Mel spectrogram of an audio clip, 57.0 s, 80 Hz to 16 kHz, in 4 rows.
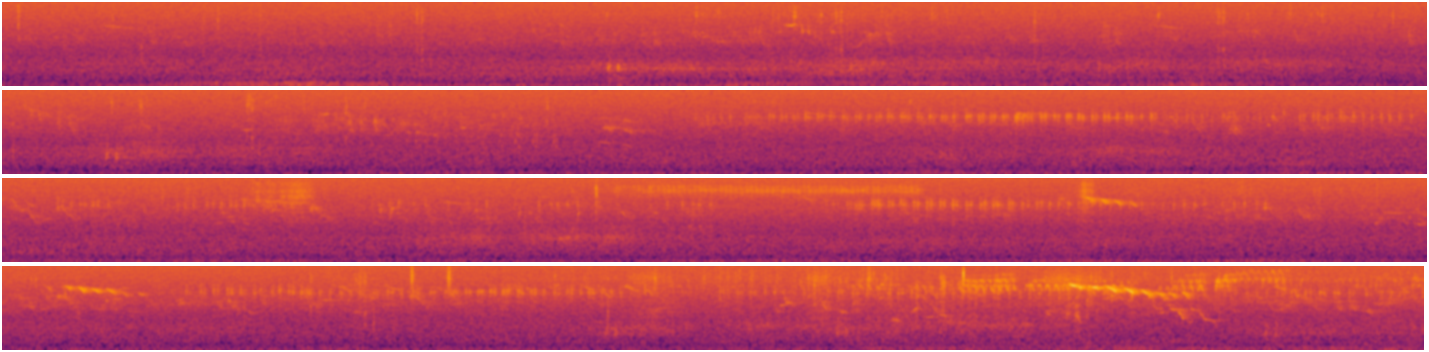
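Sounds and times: bird chirps: 50.5s - 56.9s.

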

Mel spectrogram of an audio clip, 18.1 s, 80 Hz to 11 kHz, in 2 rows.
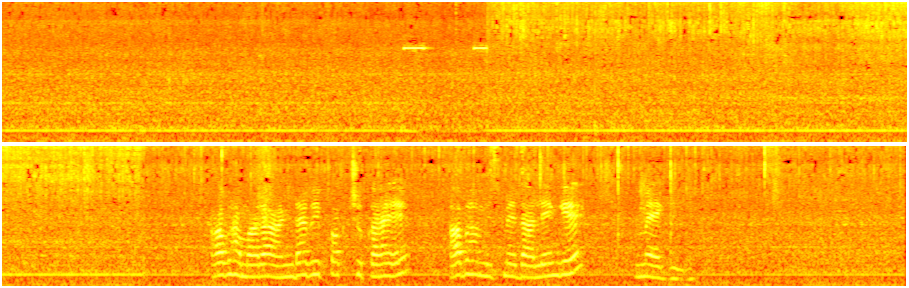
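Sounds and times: eggs hissing in a pan: 4.9s - 18.0s.

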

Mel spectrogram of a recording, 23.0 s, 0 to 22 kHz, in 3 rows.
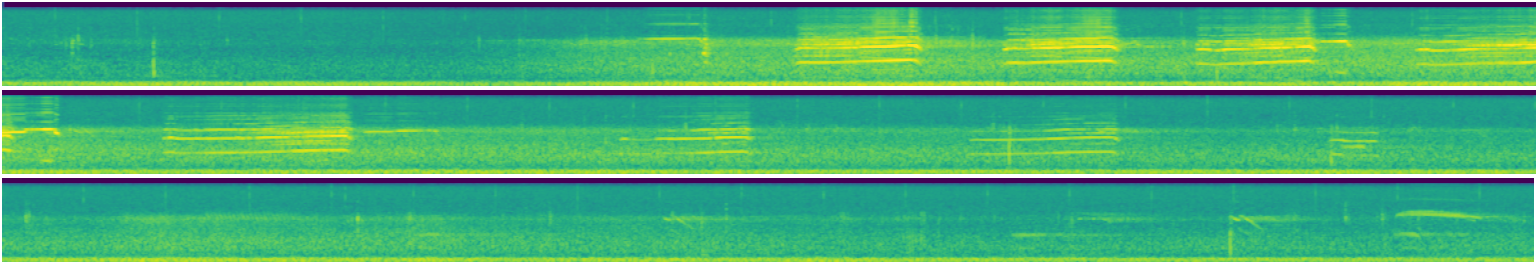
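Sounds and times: eagle squealing: 3.2s - 9.9s.

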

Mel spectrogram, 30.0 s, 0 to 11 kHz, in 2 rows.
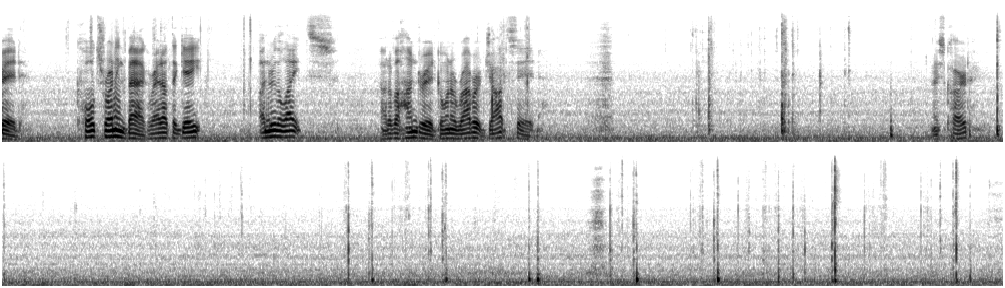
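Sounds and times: steady low hum: 0.0s - 30.0s
trading cards flipping clicks: 24.0s - 24.6s, 25.3s - 29.6s.

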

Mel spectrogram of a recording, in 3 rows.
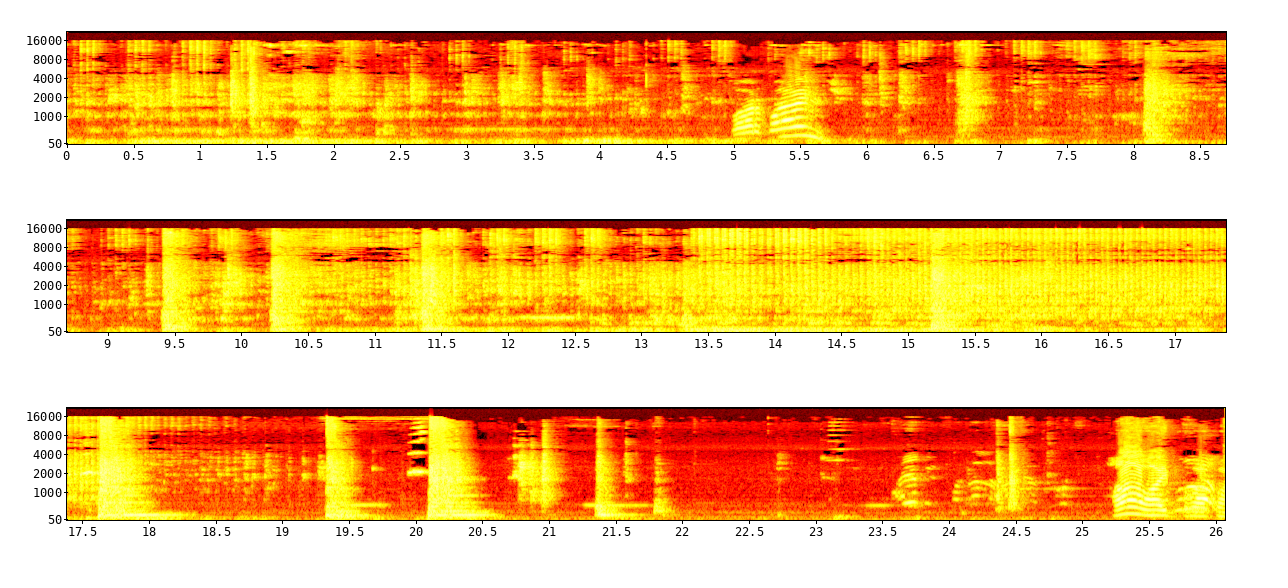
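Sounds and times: diesel engine rumbling: 0.0s - 26.0s
sharp knocks: 9.2s - 11.8s, 19.3s - 20.7s.

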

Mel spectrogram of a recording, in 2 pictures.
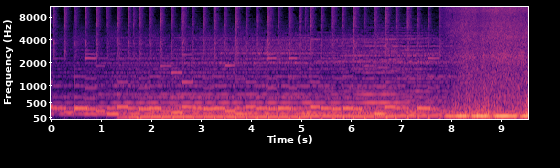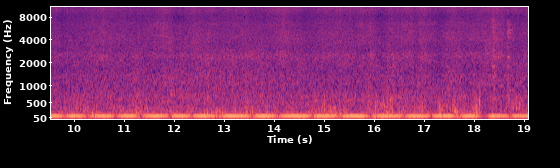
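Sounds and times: low pulsing engine hum: 1.3s - 19.0s
water rushing from boat hull: 7.8s - 19.0s
wind buffeting microphone: 7.9s - 19.0s.

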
